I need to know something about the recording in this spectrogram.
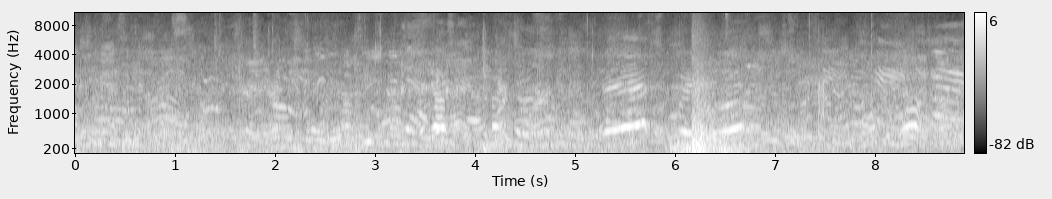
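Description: Young men call out and chatter across an open field.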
